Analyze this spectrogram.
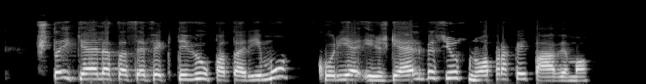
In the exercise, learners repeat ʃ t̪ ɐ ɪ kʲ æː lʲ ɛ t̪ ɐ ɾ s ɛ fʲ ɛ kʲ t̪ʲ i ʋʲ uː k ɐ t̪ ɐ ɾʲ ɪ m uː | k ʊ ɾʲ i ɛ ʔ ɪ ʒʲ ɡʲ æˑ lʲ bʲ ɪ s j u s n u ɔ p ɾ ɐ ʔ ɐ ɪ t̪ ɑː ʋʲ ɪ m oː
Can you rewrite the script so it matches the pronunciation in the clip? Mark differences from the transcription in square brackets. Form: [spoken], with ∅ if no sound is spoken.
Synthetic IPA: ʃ t̪ ɐ ɪ kʲ æː lʲ ɛ t̪ ɐ [∅] s ɛ fʲ ɛ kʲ t̪ʲ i ʋʲ uː [p] ɐ t̪ ɐ ɾʲ ɪ m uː | k ʊ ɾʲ i ɛ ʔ ɪ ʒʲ ɡʲ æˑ lʲ bʲ ɪ s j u s n u ɔ p ɾ ɐ [k] ɐ ɪ t̪ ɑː ʋʲ ɪ m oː

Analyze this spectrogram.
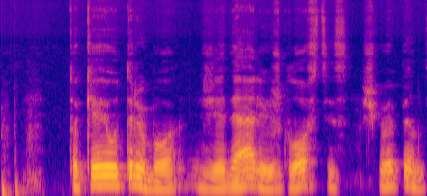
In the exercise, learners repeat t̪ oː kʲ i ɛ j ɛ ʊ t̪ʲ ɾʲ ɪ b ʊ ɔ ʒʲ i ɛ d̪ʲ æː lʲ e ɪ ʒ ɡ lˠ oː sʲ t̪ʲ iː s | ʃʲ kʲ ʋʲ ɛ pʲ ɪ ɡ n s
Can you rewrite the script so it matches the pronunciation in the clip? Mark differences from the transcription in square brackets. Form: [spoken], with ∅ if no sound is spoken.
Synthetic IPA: t̪ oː kʲ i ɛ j ɛ ʊ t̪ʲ ɾʲ ɪ b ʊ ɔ ʒʲ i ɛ d̪ʲ æː lʲ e ɪ ʒ ɡ lˠ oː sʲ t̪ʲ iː s | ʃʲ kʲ ʋʲ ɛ pʲ ɪ [∅] n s

